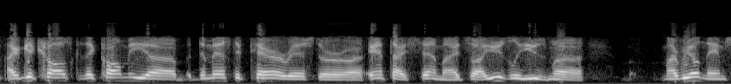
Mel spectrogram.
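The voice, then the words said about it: New York accent. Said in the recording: “Only one with a New York accent.”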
